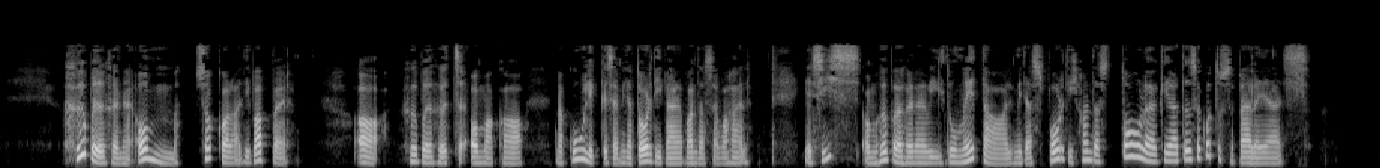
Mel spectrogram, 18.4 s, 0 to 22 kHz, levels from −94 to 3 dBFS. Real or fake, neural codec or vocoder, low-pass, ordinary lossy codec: fake; codec, 16 kHz, 8 kbps, FreqCodec, larger model; 7.2 kHz; MP3, 32 kbps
